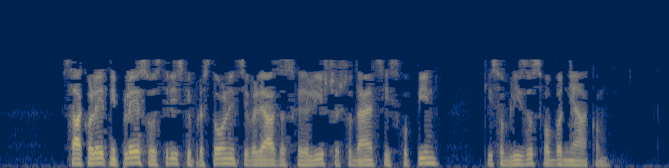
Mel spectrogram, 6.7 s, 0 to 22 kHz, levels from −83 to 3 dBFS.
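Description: From start to finish the speech carries heavy damage from likely MP3 compression. Nothing is heard above 5 kHz, so the top end is sliced off and the speech sounds dull and boxed in. The encoder was short of bits, which fits a very low bitrate near 16 kbps. Weak frequency lines drop in and out between frames. That gives a watery, swirling texture. The s sounds turn metallic and chirpy, and sharp onsets smear.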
